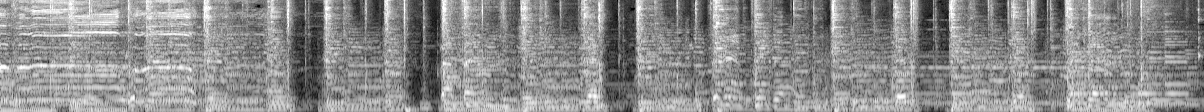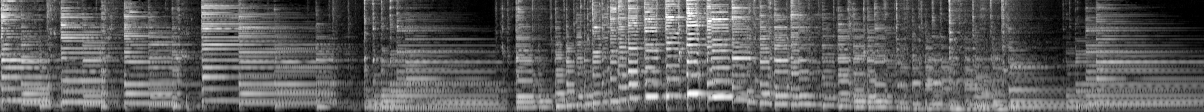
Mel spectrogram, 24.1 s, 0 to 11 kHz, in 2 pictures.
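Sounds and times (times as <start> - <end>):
acoustic guitar playing: 0.0 - 24.0.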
